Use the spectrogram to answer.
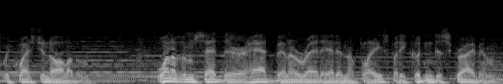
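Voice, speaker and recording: A terse American detective played by a man in a vintage radio crime drama. He has a low voice and moves along briskly, flat and businesslike, on a muffled old recording with loud music. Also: close to an everyday voice. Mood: deadpan, matter-of-fact. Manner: clipped, deadpan. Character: terse male police detective sergeant, weary and businesslike. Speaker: narrator and lead actor. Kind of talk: 1940s-50s radio crime drama narration.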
